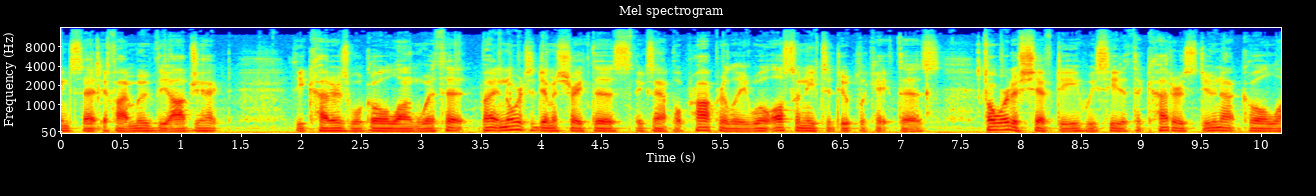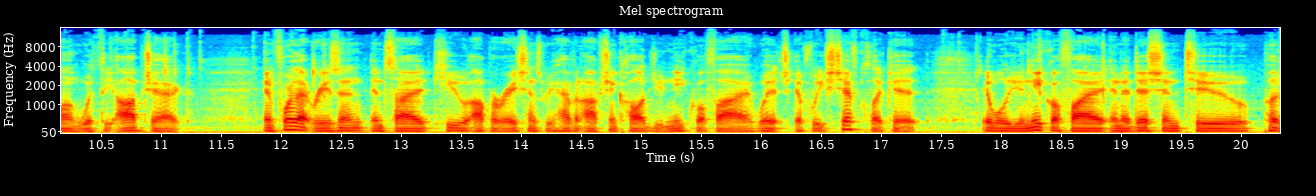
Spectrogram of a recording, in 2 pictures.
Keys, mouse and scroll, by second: 0.2 g, 1.6 right click, 3.0 scroll down 1, 3.3 middle click, 3.6 scroll down 1, 3.8-7.6 shift+middle drag, 7.6 shift+d, 10.6 right click, 10.9 x, 11.1 click, 12.1 q, 16.3 shift+q, 17.5 shift+click, 18.2 x, 18.7 y.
